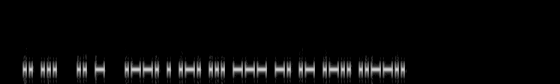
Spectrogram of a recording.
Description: Morse code, heard as a keyed tone, about 40 wpm, 700 Hz. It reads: IS IT PERSONAL?
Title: Sentences from Top 1000 Words - Review Part 4 - 40wpm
